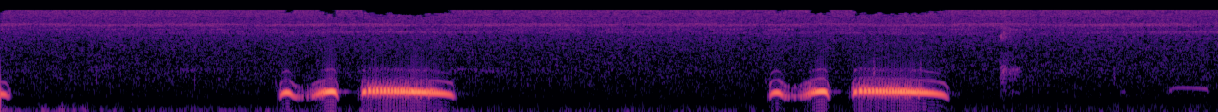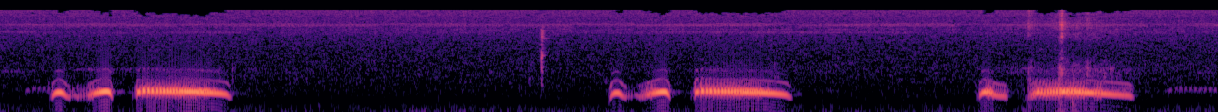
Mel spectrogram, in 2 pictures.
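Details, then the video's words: Spotted dove kept as a trapping decoy in Gia Lai, Vietnam, repeating a soft cooing phrase of two or three low notes ending in a longer hollow coo, about every two and a half seconds, with quiet gaps between. "Bẩy chim cu gáy"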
